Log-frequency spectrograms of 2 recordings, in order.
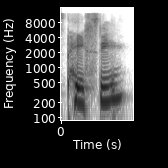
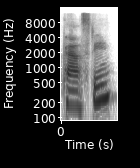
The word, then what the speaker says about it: pasty: The fact that tourists often mispronounce the word as pasty instead of pasty is something that Yoopers like to joke about with each other.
